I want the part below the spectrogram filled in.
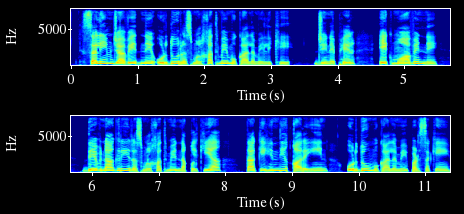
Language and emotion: Urdu, neutral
